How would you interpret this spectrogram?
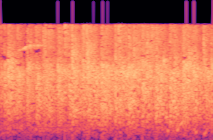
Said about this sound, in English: Well, it's a good thing you clapped at the beginning, because I'll take that and leave now.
